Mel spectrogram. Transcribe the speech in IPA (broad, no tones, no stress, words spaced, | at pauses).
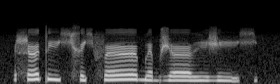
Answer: ɬœtiːçxɛç fœːbɛbʒœːɣi ʒiç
